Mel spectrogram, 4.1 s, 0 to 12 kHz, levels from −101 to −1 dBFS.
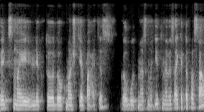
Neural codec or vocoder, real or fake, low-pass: none; real; 10.8 kHz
